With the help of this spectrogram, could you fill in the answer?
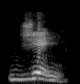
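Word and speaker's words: dzień: Значить буде джень. Не дзень добре, а джень добрий.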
